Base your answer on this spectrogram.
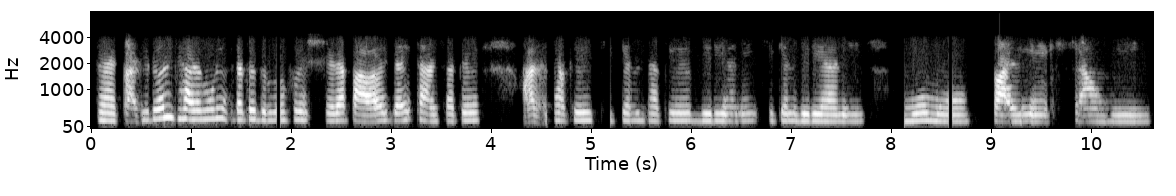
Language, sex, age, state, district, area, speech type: Bengali, female, 45-60, West Bengal, Nadia, rural, conversation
